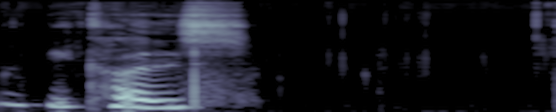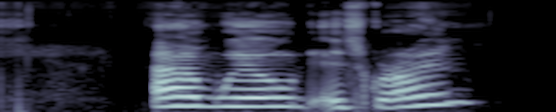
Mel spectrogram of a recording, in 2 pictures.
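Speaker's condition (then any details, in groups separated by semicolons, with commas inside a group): Cerebral palsy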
